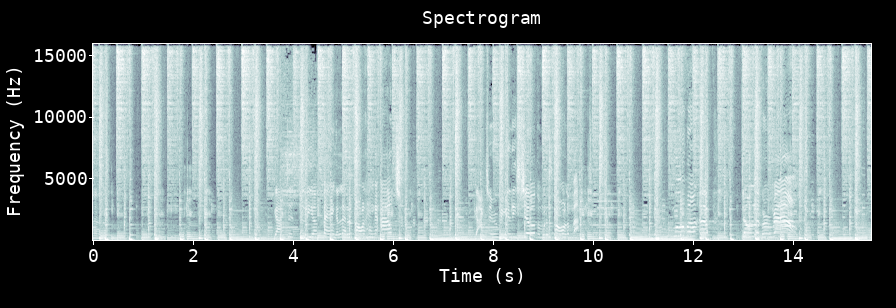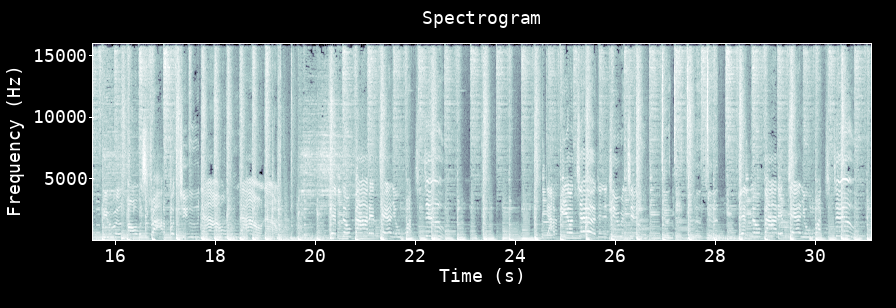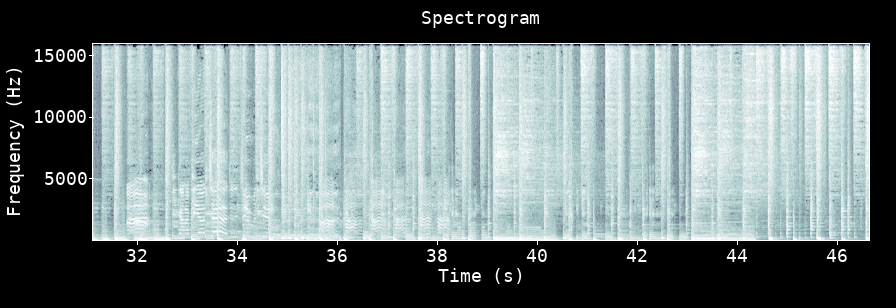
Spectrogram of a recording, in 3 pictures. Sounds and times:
Funk: 0.0 - 46.6.

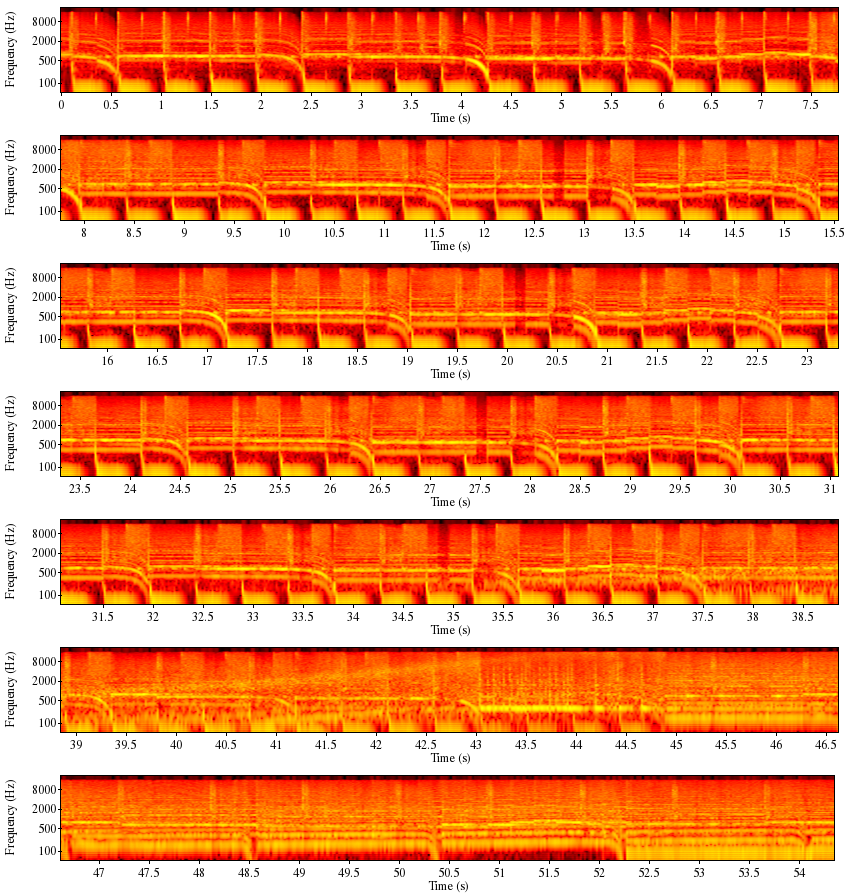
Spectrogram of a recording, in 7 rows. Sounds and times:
House music: 0.0 - 54.3.

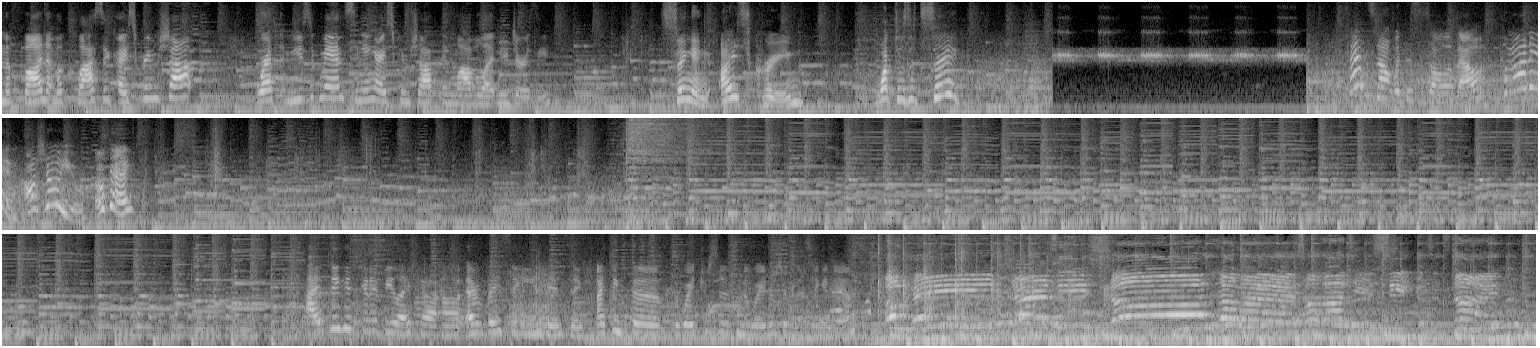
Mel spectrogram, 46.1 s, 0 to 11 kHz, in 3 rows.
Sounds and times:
Soundtrack music: 0.0 - 10.5, 13.1 - 46.0.

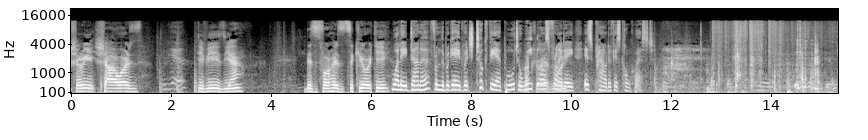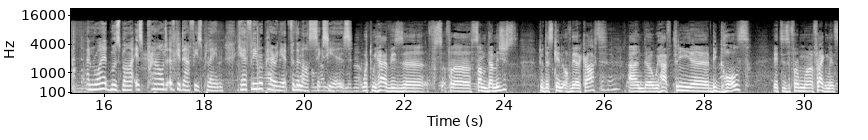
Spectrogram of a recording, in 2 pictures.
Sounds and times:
Speech: 8.6 - 11.4.

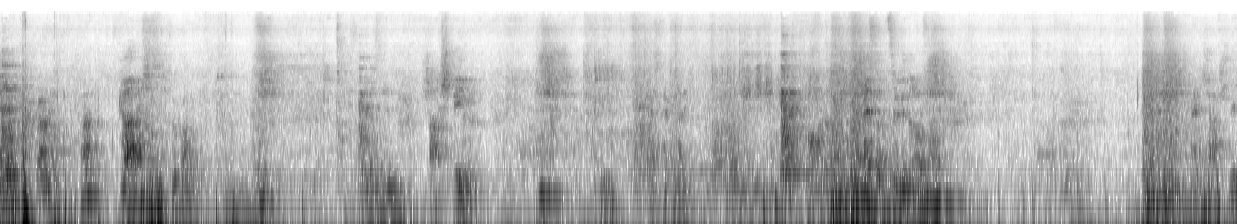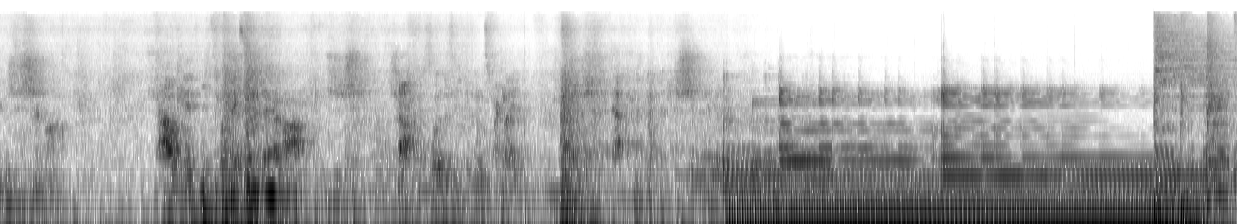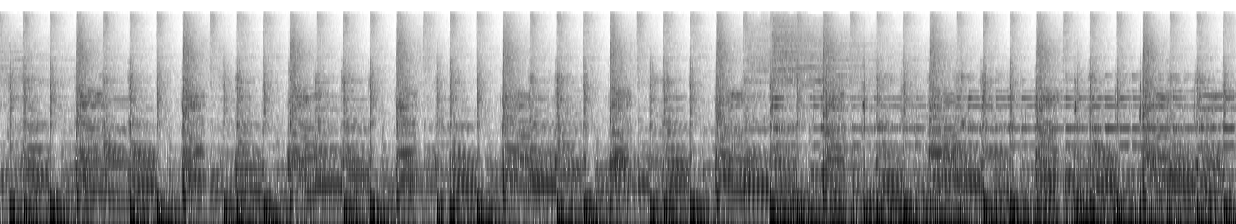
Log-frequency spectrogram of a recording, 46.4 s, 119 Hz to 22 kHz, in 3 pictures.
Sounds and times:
Speech: 6.7 - 12.0, 17.4 - 24.6.

